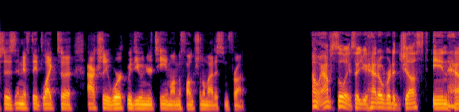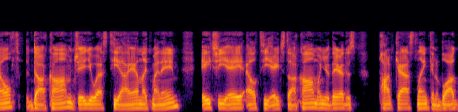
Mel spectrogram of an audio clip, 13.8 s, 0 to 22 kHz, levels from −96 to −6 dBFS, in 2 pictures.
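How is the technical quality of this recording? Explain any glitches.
No technical glitches can be heard anywhere in this recording.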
